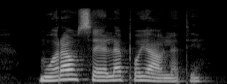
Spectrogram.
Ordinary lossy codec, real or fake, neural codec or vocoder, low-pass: none; real; none; 14.4 kHz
